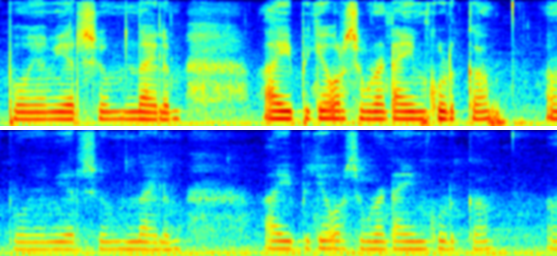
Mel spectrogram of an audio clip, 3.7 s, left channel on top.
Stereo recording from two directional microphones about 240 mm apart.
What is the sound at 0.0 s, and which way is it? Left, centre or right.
A woman's voice, left.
